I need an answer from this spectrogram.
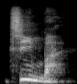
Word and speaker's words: Nzimba: que, na verdade, é Nzimba. A pronúncia está correta, Patrício? Simba. Simba. Sim. O S tem que nasalizar o S.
